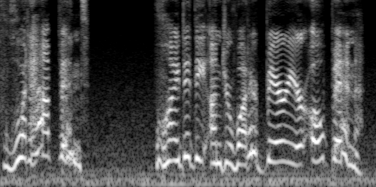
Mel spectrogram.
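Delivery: high, breathless alarm. Acted. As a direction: demand answers in alarm. Alarmed at the open barrier.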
